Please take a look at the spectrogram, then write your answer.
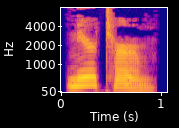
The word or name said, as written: near-term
